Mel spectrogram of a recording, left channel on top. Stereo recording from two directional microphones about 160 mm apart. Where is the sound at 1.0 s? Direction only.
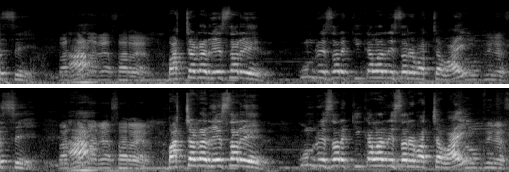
30° right (ahead or behind).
